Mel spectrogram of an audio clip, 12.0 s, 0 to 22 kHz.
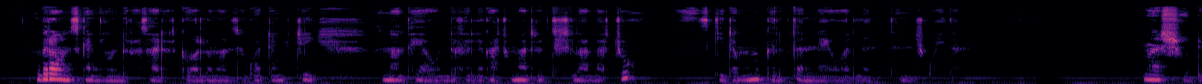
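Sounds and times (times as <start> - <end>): steady low hum: 0.0 - 12.0
person speaking softly: 0.4 - 9.7.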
